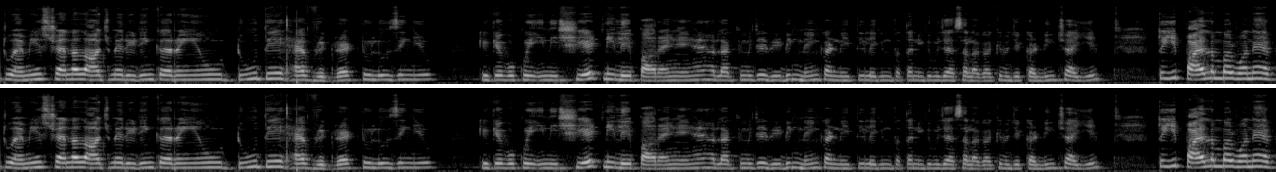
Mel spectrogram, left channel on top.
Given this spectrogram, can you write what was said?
to Amy's channel. आज मैं reading कर रही हूँ do they have regret to losing you, क्योंकि वो कोई इनिशिएट नहीं ले पा रहे हैं। हालांकि मुझे रीडिंग नहीं करनी थी, लेकिन पता नहीं कि मुझे ऐसा लगा कि मुझे करनी चाहिए। तो ये पायल नंबर 1 है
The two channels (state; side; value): identical; both; correlation 1.00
